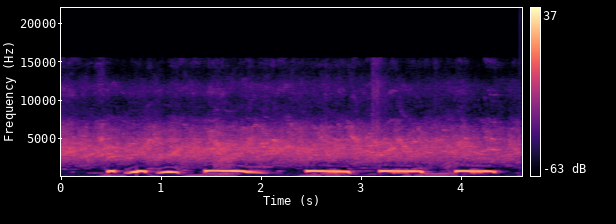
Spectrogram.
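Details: Spotted dove call used for dove trapping: a series of low mellow coos, a few quick short notes then four longer level coos spaced about a second apart, over a faint hiss.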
